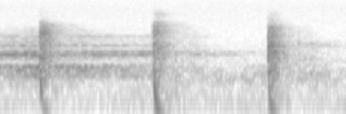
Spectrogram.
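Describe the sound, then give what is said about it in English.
Three sharp hand claps by a hypnotist to wake a subject from hypnosis, evenly spaced about three-quarters of a second apart, each a crisp, loud slap over a faint, steady background hum, with no one speaking. “at the sound of my hands clapping, you will wake up.”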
